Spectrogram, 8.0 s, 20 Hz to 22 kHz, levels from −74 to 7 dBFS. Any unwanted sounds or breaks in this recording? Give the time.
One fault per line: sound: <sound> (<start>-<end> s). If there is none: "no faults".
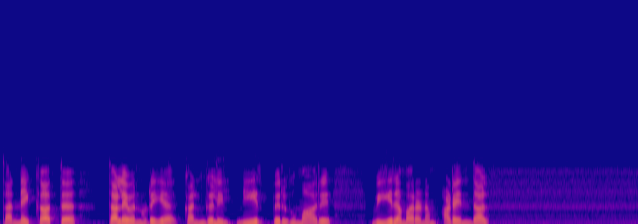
no faults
